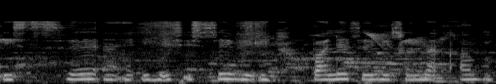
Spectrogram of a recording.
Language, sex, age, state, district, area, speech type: Hindi, female, 18-30, Bihar, Madhepura, rural, spontaneous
